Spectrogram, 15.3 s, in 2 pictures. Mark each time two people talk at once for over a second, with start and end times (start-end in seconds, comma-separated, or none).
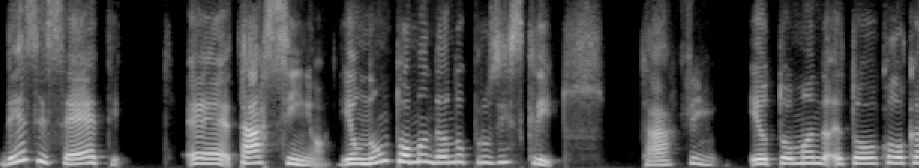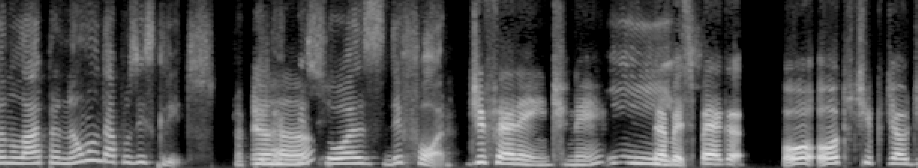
none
